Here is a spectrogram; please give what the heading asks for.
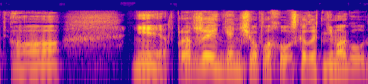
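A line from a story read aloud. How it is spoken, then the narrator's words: Embarrassed mumble. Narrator (Russian): В полном смущении Томми мог только снова пробормотать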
